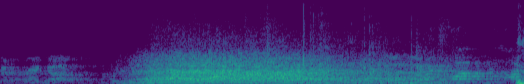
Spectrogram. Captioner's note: audience laughs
